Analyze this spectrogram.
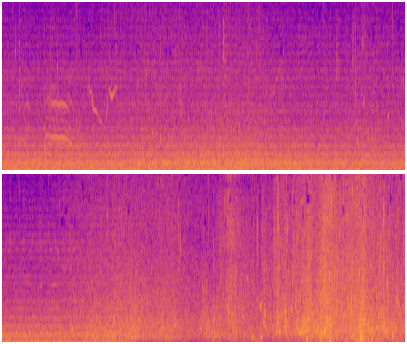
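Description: Sea water washing and lapping steadily. From about six seconds in, a louder rushing splash of churning water breaks the surface.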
